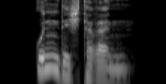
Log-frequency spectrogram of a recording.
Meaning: inflection of undicht: 1. strong genitive masculine/neuter singular comparative degree 2. weak/mixed genitive/dative all-gender singular comparative degree
- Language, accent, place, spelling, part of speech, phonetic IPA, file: German, Germany, Berlin, undichteren, adjective, [ˈʊndɪçtəʁən], De-undichteren.ogg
